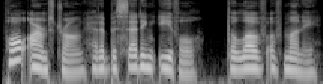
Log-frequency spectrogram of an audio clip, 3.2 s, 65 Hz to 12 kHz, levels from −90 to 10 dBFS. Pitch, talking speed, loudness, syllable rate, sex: 165 Hz, 165 wpm, -18 LUFS, 5.2 syllables/s, female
